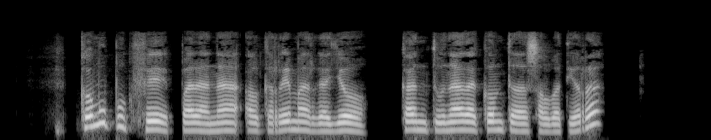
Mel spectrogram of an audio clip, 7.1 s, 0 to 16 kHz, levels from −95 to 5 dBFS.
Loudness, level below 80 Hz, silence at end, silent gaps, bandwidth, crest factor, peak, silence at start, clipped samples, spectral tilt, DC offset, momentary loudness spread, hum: -18 LUFS; -64 dBFS; 1.1 s; 1.73-1.80 s, 3.67-4.01 s; 7.6 kHz; 16 dB; -2 dBFS; 0.8 s; under 0.1%; -6 dB/octave; under 0.1%; 6 LU; none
